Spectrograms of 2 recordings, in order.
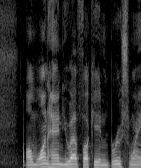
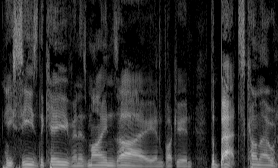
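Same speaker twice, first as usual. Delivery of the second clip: ordinary talk, nothing marked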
